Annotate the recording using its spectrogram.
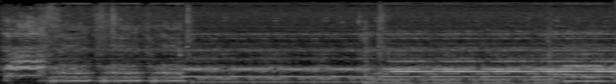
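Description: Synthesizer pad playing long held chords, with a low bass note that moves to a new pitch every second or two and a higher note that comes in and holds partway through.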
